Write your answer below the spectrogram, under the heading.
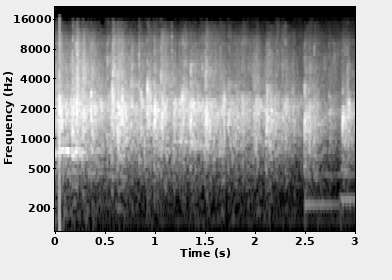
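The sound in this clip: An audience applauds during a French-language church sermon with a burst of dense clapping that starts strongly and gradually thins out.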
